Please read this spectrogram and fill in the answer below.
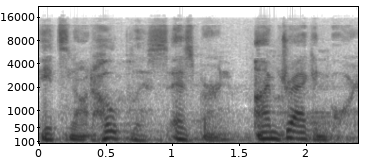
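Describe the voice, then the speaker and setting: A female-sounding, put-on character voice moves at a moderate pace over light background noise. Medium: video game.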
